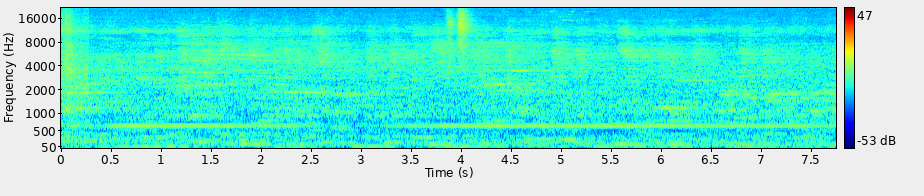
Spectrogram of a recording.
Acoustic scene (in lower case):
cafe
